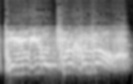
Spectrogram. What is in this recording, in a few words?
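Korean aircraft destroyed mood medium; speech; War Thunder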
